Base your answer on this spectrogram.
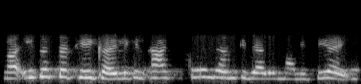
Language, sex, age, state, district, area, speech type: Maithili, female, 45-60, Bihar, Sitamarhi, urban, conversation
